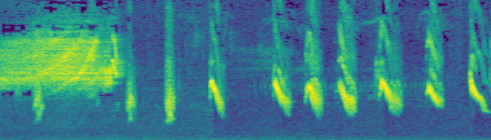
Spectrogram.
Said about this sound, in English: Their preference for extreme environments make rosy finch populations difficult to study.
